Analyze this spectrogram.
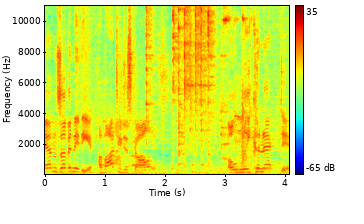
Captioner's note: utensils clinking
